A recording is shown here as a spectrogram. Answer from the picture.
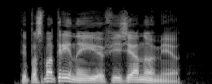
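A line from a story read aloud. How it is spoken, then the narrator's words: Snapping. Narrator (Russian): огрызнулась Лиз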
